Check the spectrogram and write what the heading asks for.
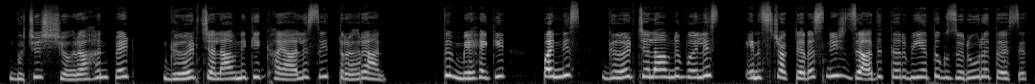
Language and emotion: Kashmiri, fearful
